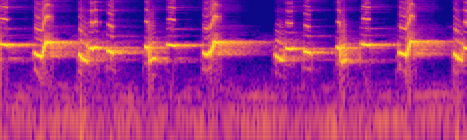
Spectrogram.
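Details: Yellow-vented bulbul, a gacor trucuk used as a lure to get other trucuk to answer: bright whistled chattering phrases, each a quick rising note followed by a level whistle, repeated about every half second.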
